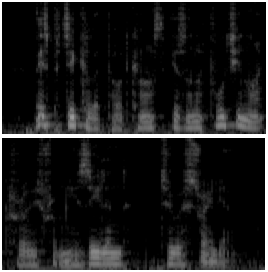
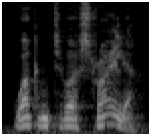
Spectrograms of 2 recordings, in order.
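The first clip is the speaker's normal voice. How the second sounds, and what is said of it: Imperfect put-on Australian accent. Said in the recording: “my Aussie accent isn't perfect”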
